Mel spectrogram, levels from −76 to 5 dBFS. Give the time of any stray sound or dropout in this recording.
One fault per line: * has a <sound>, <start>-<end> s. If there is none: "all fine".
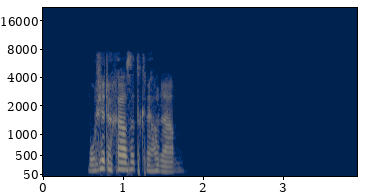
all fine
